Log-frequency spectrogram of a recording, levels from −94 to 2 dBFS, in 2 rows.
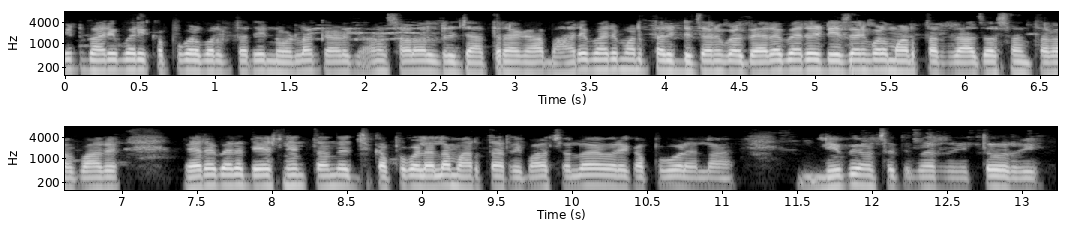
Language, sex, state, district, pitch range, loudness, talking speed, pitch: Kannada, male, Karnataka, Gulbarga, 145-160 Hz, -16 LUFS, 160 wpm, 150 Hz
